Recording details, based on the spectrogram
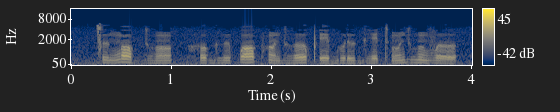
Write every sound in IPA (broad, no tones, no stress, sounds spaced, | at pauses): ǀ ɯ ŋ ɔ b dʱ õ | h o ɡʱ ɯ ɓ ɔ pʰ õ dʱ ɤ pʼ e b u ɾ ɯ ɡʱ e tʼ ũ dʱ ũ v ɤ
